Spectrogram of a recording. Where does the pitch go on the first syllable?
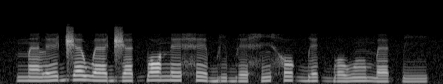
low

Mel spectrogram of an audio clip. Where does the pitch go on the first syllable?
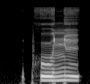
low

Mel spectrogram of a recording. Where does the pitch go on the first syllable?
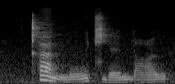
falling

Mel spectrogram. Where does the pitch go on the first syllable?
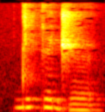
high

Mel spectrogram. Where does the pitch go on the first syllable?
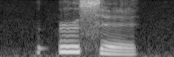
high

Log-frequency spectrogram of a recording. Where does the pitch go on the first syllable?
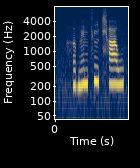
low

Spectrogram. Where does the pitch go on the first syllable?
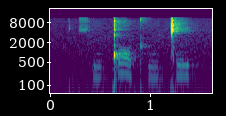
low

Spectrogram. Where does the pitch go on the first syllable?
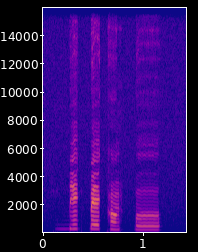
high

